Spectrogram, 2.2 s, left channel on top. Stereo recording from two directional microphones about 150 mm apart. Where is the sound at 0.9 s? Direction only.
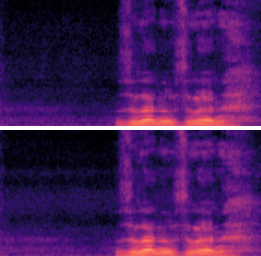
10° left (ahead or behind).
